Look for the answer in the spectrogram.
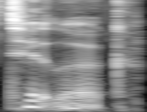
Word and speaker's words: Titlook: And I started this app, a dating app called Titlook. And what it is. – Sorry, come again? What was it called? – Titlook. – How do you spell that? – T-I-T-L-O-O-K.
